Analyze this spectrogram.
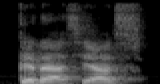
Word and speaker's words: gracias: in the word gracias we don't roll the r but instead we simply tap it for a pronunciation of gracias okay now that we've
